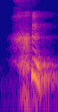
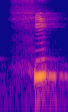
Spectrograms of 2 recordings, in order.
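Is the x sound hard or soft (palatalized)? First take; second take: hard; soft. First: The x sound is hard, made far back. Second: The x sound is soft, with a palatalized quality. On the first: "При вимові твердого звука язичок відтягуємо до піднебіння" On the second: "при вимові м'якого звука «хі» язичок за нижніми зубами"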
